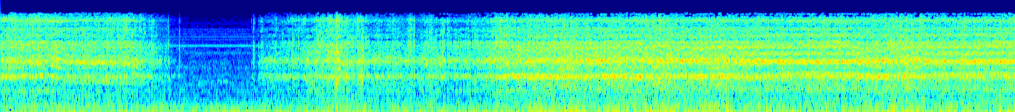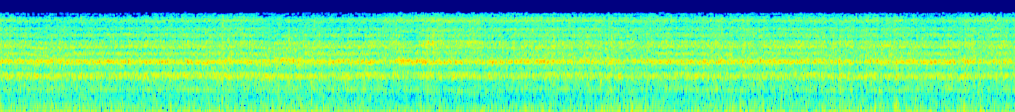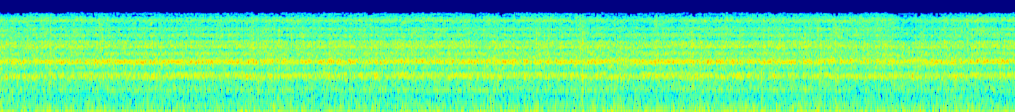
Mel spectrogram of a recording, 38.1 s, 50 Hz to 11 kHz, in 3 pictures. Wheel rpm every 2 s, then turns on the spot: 110, 20, 80, 140, 160, 160, 160, 160, 160, 160, 160, 160, 160, 160, 160, 160, 160, 160, 160.
none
